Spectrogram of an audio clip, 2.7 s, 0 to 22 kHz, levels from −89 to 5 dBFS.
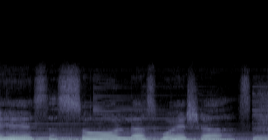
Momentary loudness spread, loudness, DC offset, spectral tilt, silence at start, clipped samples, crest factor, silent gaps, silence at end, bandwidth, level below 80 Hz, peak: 7 LU; -38 LUFS; under 0.1%; -6 dB/octave; 0 s; under 0.1%; 14 dB; none; 0 s; 12 kHz; -68 dBFS; -22 dBFS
